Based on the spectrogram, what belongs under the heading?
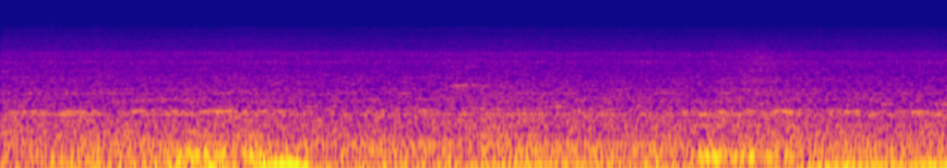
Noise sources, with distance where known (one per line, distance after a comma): large-sounding engine, near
